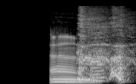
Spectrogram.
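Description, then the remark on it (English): A single loud cough, starting with a voiced, throaty tone and breaking into a rough, breathy burst, heard on its own after a moment of silence. “did you hear that cough just now, mm-hmm.”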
